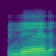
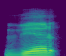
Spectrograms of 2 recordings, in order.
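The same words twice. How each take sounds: The two takes are said the same way.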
